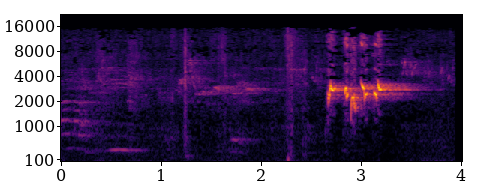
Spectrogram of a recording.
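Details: Bulbul gives a short burst of fluty, jumbled notes near the end after a quiet stretch with faint chirps and a single sharp click.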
